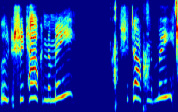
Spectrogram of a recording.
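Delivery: put-on very high-pitched old man voice. A speaker voices his penis hearing its name called, Herbert old-man voice. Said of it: "Why is your penis old?".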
